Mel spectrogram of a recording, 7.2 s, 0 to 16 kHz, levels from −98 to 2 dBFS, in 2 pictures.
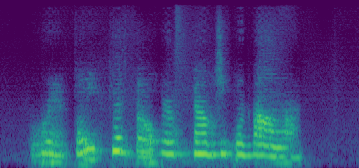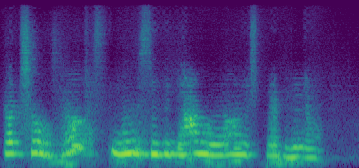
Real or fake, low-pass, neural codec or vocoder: fake; 14.4 kHz; codec, 44.1 kHz, 0.9 kbps, DAC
